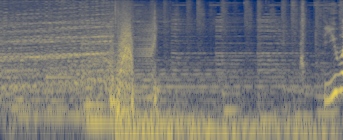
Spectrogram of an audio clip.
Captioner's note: suspenseful crescendo; cheery music; record scratch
